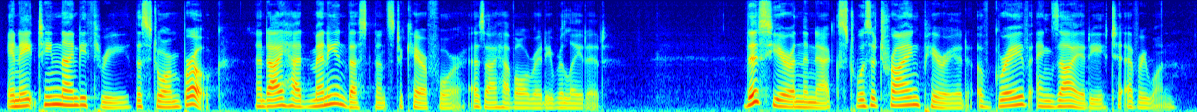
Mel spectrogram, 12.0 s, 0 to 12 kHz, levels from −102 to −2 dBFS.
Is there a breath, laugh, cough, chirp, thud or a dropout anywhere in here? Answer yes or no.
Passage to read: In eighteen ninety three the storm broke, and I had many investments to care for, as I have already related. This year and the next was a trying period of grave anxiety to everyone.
no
